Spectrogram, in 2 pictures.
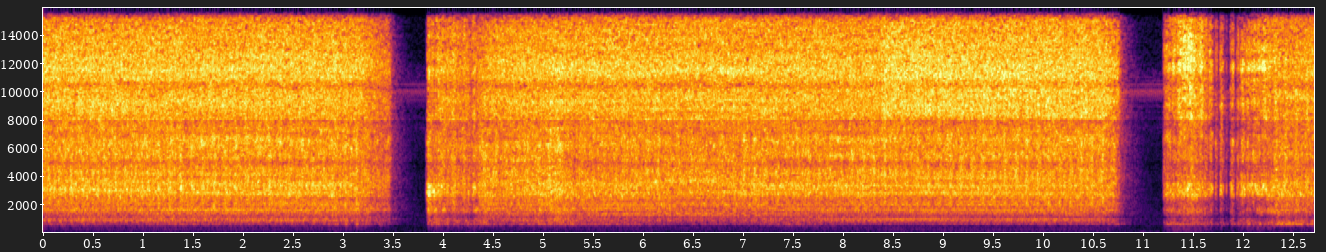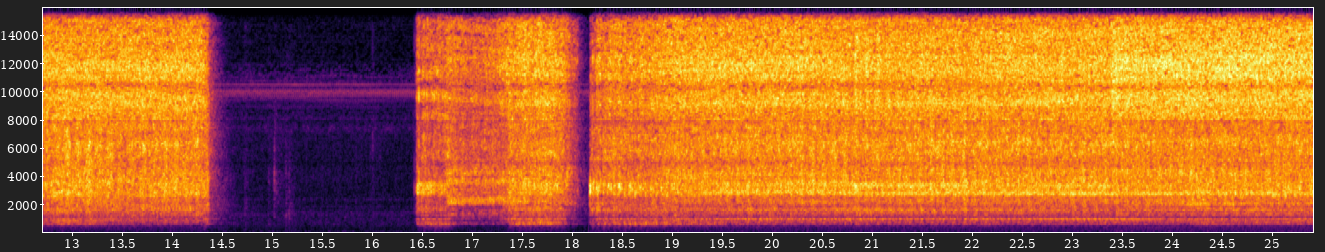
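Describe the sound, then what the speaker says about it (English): A sanding disc grinds continuously at high speed, loud and close, with a few short breaks where it stops before starting up again. "That's what's so great about this sanding disc, is you can do work quickly."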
